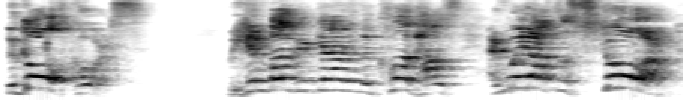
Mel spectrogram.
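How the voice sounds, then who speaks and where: An actor playing a folksy, teasing older uncle in an audio drama, hamming it up affectionately and mischievously. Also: male voice, very high-pitched, animated, moderate pace, fairly bright tone. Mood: urgent. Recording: very echoey room, distant from mic.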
